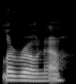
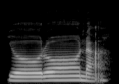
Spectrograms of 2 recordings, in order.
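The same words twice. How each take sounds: First: The name begins with an L sound. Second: The name begins with a Y sound. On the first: The speaker calls it wrong. "Not Llorona" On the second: The speaker calls it right. "The like with a Y"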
